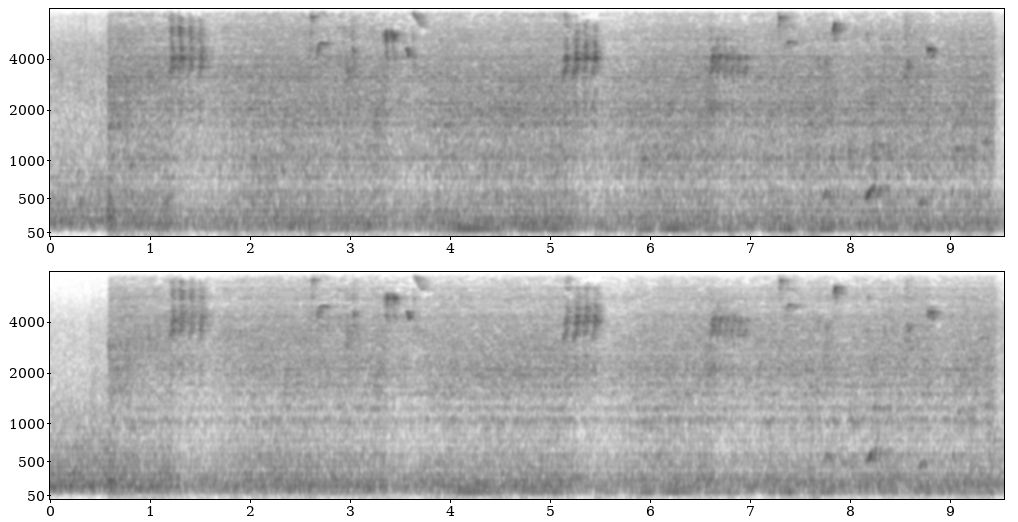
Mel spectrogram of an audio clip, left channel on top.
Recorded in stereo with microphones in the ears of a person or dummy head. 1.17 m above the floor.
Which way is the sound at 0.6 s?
35° left (ahead or behind).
